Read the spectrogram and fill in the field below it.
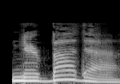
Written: nerbudda

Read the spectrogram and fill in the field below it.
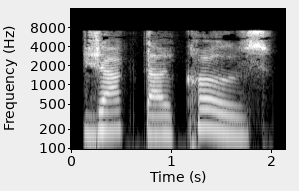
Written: Jaques Dalcroze

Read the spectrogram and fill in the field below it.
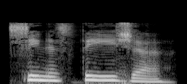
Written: cenesthetic

